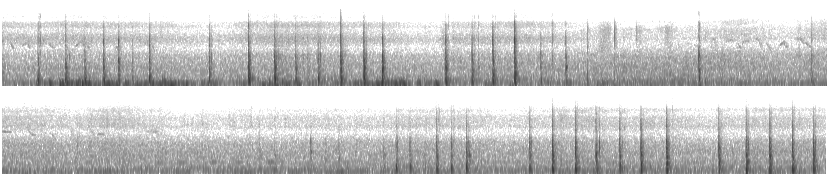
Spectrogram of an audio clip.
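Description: Wooden bee package knocked and jolted repeatedly against the hive to shake the bees out, in two runs of quick sharp knocks, the first with dull thumps, and a pause between. Honey bees buzz throughout.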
